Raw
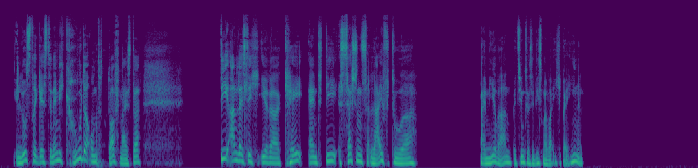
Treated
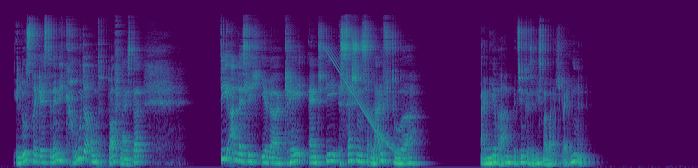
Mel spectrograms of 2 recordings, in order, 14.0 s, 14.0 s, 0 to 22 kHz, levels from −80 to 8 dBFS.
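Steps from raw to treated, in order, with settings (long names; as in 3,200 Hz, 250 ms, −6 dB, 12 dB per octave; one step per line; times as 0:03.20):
sound drawn into the spectrogram fall, 0:06.45–0:08.08, 290–7,100 Hz −40 dBFS
flutter between parallel walls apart 8.9 metres, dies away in 0.63 s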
